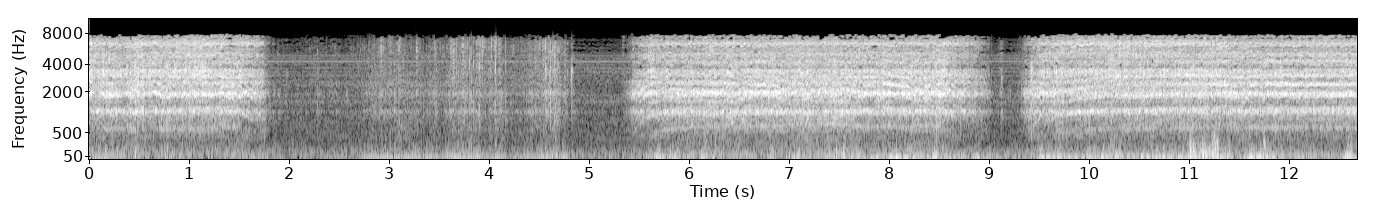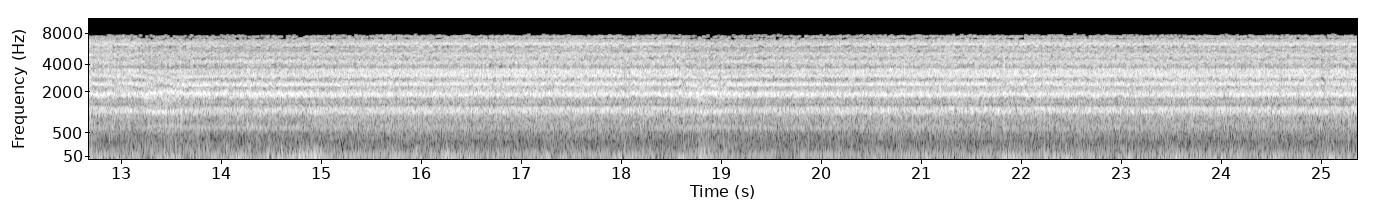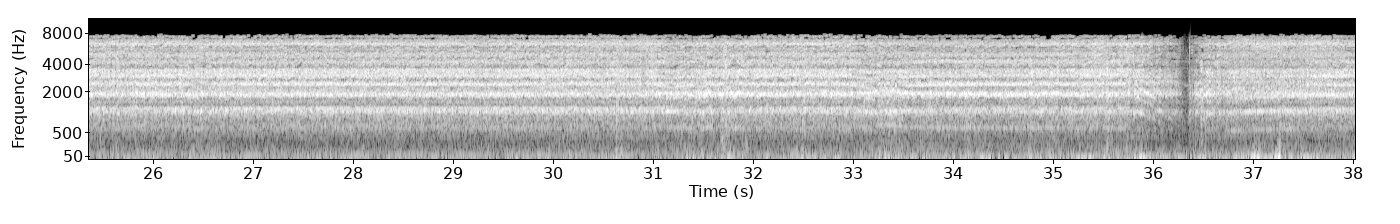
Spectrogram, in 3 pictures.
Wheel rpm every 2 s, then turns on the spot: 130, 20, 40, 160, 90, 160, 160, 160, 160, 160, 160, 160, 160, 160, 160, 160, 160, 150, 120.
2-4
